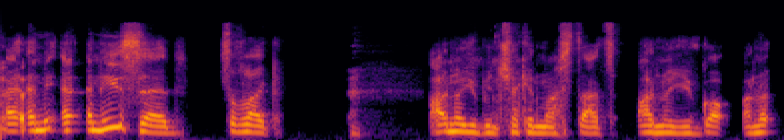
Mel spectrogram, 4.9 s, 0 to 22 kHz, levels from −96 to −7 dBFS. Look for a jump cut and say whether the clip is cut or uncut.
uncut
